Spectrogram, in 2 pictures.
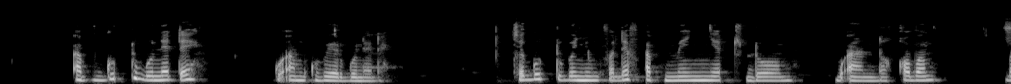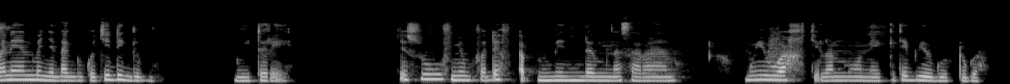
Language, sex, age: Wolof, female, 25-35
